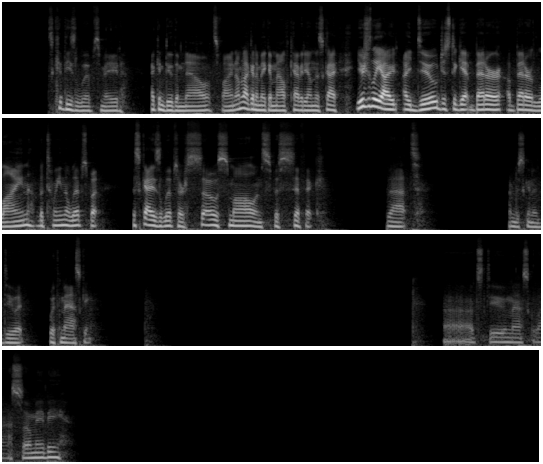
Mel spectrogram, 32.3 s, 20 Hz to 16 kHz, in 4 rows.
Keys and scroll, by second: 10.9 s.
